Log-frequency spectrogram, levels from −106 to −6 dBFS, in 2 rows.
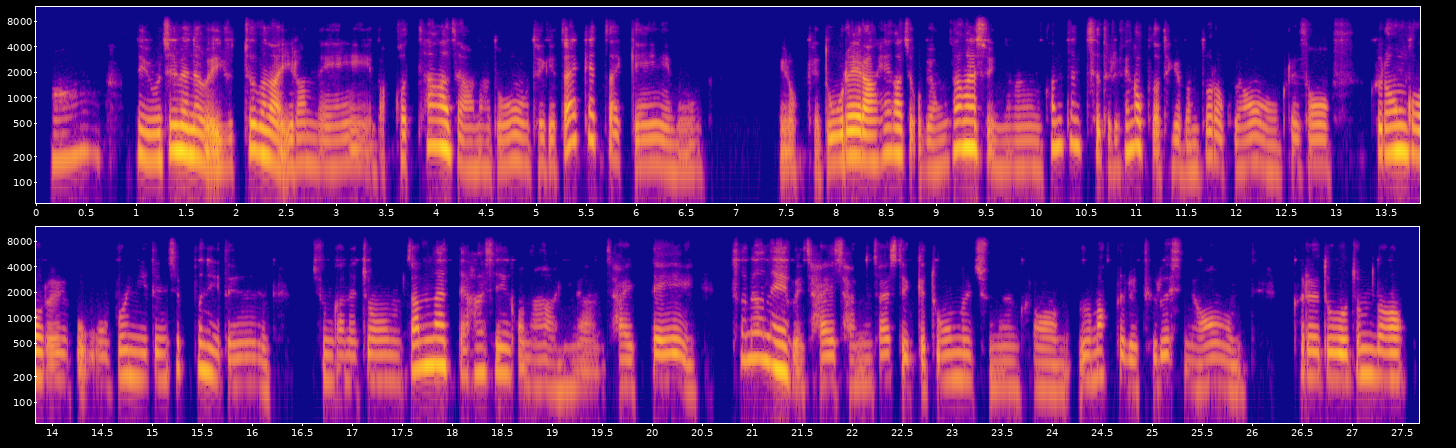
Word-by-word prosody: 아 185 +3 -8 0.6
근데 205 -3 +1
요즘에는 210 +2 +8
왜 - - +5
유튜브나 205 +1 +4
이런 165 0 -4
데에 155 - -8
막 - - -13
거창하지 240 +3 +4
않아도 155 +3 -6
되게 165 0 -5
짧게 315 +2 +2
짧게 165 -3 -5 0.3
뭐 70 - -13 0.8
이렇게 75 0 -9
노래랑 185 +1 +7
해 220 +4 -3
가지고 220 -2 0
명상할 170 - +6
수 235 - -5
있는 150 0 -10
컨텐츠들이 265 - -4
생각보다 260 +3 +1
되게 155 0 -7
많더라고요. 155 0 -6
그래서 160 0 -5 0.4
그런 230 +1 +6
거를 200 -3 -1
뭐 - - -5
5 175 -1 -13
분이든 195 +1 -6
10 255 -1 -9
분이든 170 - -4 0.4
중간에 180 -1 -11
좀 180 -1 -7
짬 250 +6 +4
날 280 0 +7
때 - - -8
하시거나 215 -8 -6
아니면 110 - -13
잘 160 -1 -9 0.2
때 185 -5 0 0.4
수면에 315 -7 +3
왜 - - -6
잘 175 +1 -4
잠잘 165 +3 -9
수 185 - -6
있게 160 -3 -7
도움을 185 +5 -7
주는 150 -1 -14
그런 145 -1 -10
음악들을 180 -3 -6
들으시면 155 -4 -9 0.5
그래도 195 -2 0
좀 215 +3 -4
더 190 -2 0
180 Hz, 265 characters per minute, -29 LUFS, 155-210 Hz, 0.8 s, 요즘에는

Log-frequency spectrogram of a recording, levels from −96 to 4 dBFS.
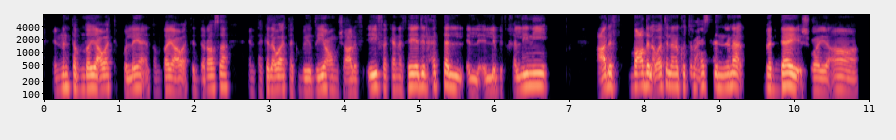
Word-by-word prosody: إن 125 +4 -12
أنت 145 0 -2
مضيّع 140 +1 +3
وقت 140 +1 0
الكلية، 140 +5 -2
أنت 110 - -18
مضيّع 130 +3 -1
وقت - - -5
الدراسة، 135 +2 -4 0.3
أنت 115 0 -23
كده 125 +3 -3
وقتك 130 -2 -2
بيضيع 125 +3 -1
ومش 125 -2 -11
عارف 110 +1 -4
إيه، 145 +2 +7
فكانت 130 -2 -10
هي 150 0 +6
دي 155 - +3
الحتّة 160 +3 -3
ال 140 -6 +1
ال 115 -2 -5
اللي 125 +1 -3
بتخليني، 150 +6 +1 0.6
عارف 155 -1 +3 0.2
بعض 155 +2 +3
الأوقات 145 -1 +2
اللي 155 - +2
أنا 150 - +1
كُنت 150 +1 -8
باحِس 155 +2 -5
إن 140 -1 0
أنا 155 0 +2 0.3
باتضايق 140 +2 +6
شويّة، 120 -2 -3
آه. 125 -4 -4
135 Hz, 195 wpm, -22 LUFS, 125-150 Hz, 0.6 s, إيه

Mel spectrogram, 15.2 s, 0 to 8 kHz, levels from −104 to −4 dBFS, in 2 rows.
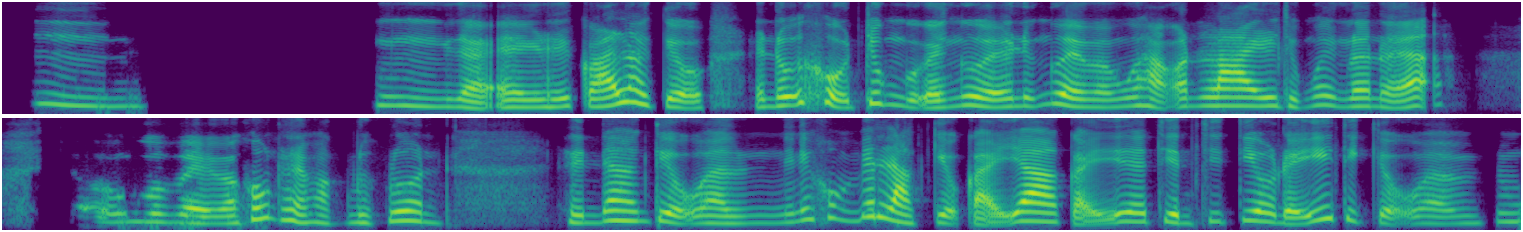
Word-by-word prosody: Ừm. 230 -6 -10 1.2
Ừm. 230 -4 -8
Giời 180 -4 +1
ơi! 195 0 -1
Thấy 210 +2 -1
quá 215 0 +3
là, 315 -2 +4
kiểu, 195 -7 0 0.3
cái 195 - -6
nỗi 235 +3 +4
khổ - - +2
chung 260 +6 -4
của 185 - -4
cái 180 +1 +1
người 210 -3 +2
những 225 +3 -7
người 265 -7 +4
mà 195 -1 -4
mua 215 +4 -6
hàng 235 - 0
online 225 +1 +4
như 225 - +1
chúng 210 -3 -8
mình 240 -2 -5
luôn 215 0 +1
rồi 185 -3 -2
á. - - +4 0.8
Ôi, 300 -8 -11
mua 225 -1 -6
về 195 -4 +1
mà 190 +1 -1
không 300 +10 0
thể 280 -6 0
mặc 200 -3 -8
được 210 +1 -8
luôn. 250 -3 +1 0.6
Thế 205 -3 -2
đang, 255 +4 +1
kiểu, 245 -2 +1
à, 195 -1 0
những 200 +3 -11
cái 285 - -4
không 315 -4 -9
biết 370 - 0
là, - - +6
kiểu, 455 +4 -1
cái, - - 0
à, 245 -2 +8
cái 235 -1 0
tiền 215 -4 0
chi 240 - -13
tiêu 245 0 0
đấy 210 - +2
thì, 290 - -7
kiểu, 225 - -6
ờ, 185 -1 -6 0.2
ừm, 230 0 -12
220 Hz, 225 wpm, -24 LUFS, 200-250 Hz, 1.2 s, à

